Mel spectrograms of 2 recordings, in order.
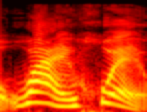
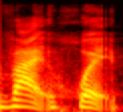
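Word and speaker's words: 外汇: So the W sound is the more formal one, but the V sound is the more perhaps colloquial, everyday spoken Because usage. it's easier to pronounce.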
